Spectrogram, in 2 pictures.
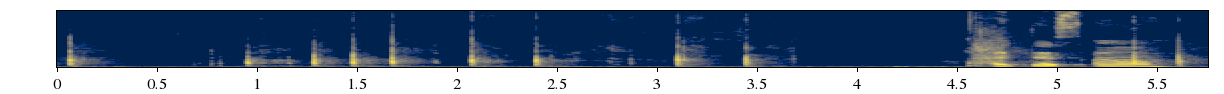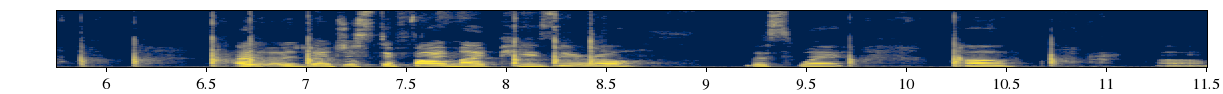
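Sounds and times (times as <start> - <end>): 
notation being written by hand: 0.0 - 3.8, 5.3 - 7.3, 8.0 - 8.6, 9.6 - 11.1
speech: 4.7 - 5.7, 6.6 - 10.6.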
